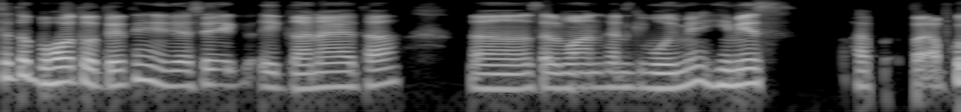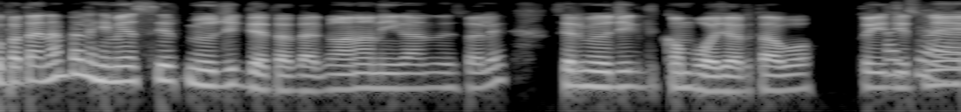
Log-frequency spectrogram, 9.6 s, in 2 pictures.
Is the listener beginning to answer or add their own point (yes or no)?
no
